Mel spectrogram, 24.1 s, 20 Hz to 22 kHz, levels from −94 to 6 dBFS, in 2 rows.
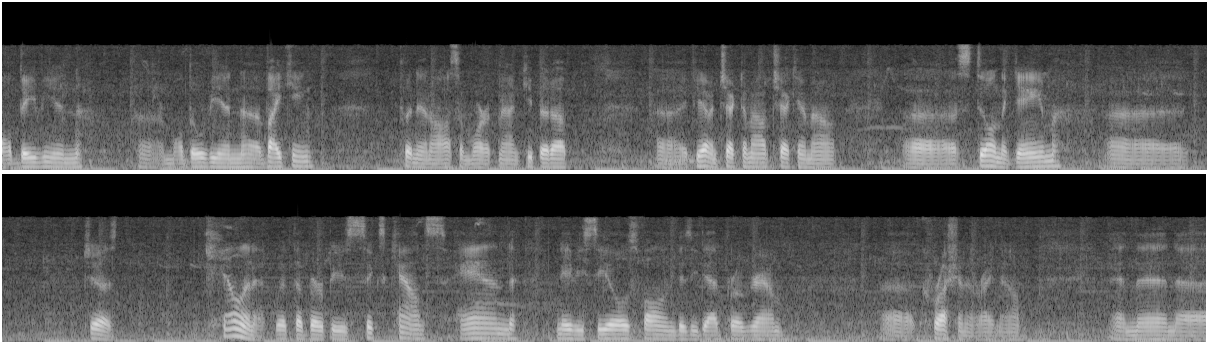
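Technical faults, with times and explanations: No technical faults can be heard anywhere in the audio. Nothing interrupts or degrades the sound at any point.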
